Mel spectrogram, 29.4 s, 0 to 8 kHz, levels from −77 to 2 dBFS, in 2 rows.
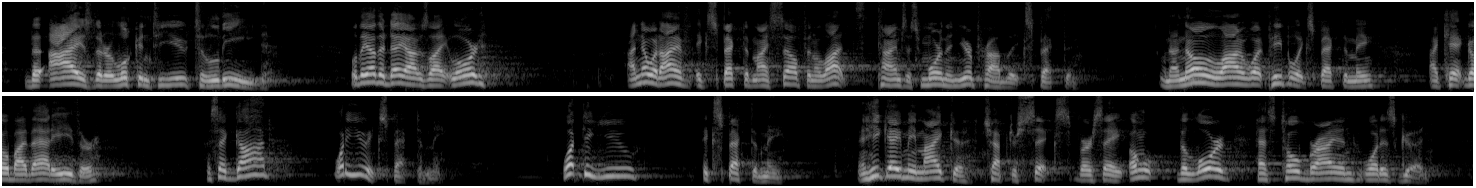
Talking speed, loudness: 170 wpm, -31 LUFS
